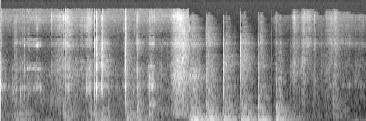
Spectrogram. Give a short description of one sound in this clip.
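A hammer taps on wood.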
